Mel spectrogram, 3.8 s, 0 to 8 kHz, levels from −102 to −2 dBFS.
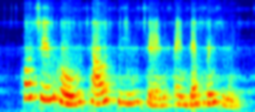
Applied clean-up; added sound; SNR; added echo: neural separator model SepFormer DNS4.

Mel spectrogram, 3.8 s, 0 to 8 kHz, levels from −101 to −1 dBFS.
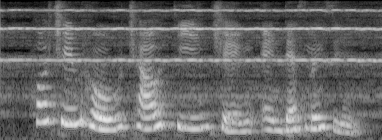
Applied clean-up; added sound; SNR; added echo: none; Bowed string instrument; 5 dB; reverberation time 0.3 s.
